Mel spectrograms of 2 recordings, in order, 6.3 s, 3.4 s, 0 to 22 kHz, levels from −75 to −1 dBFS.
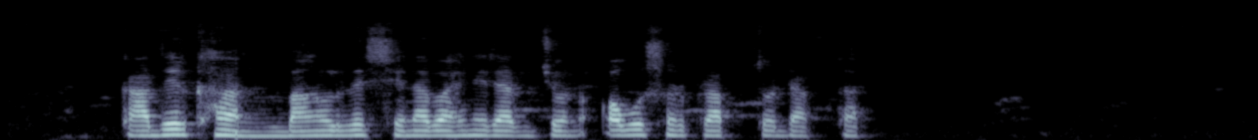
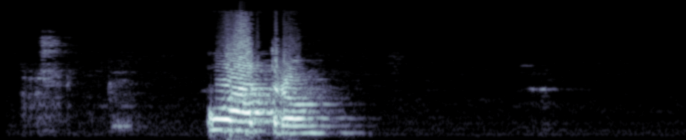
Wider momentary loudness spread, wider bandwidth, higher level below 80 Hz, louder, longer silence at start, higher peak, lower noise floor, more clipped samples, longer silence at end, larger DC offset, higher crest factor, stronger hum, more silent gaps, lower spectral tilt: second, 10 LU vs 16 LU; second, 10.5 kHz vs 16 kHz; about the same, -62 dBFS vs -58 dBFS; second, -24 LUFS vs -9 LUFS; first, 0.6 s vs 0.2 s; second, -6 dBFS vs 0 dBFS; first, -71 dBFS vs -64 dBFS; neither; first, 2 s vs 1.8 s; neither; about the same, 20 dB vs 16 dB; neither; neither; first, -7.5 dB/octave vs -2 dB/octave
